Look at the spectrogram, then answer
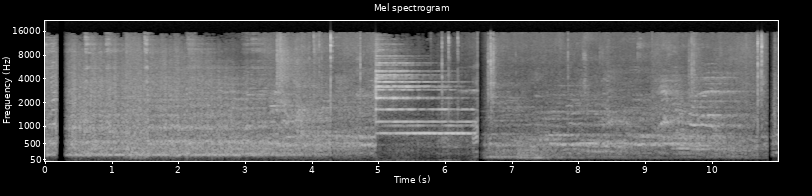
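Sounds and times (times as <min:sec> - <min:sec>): busy background noise: 0:00.0 - 0:11.0
metallic ringing tone: 0:04.9 - 0:06.6.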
